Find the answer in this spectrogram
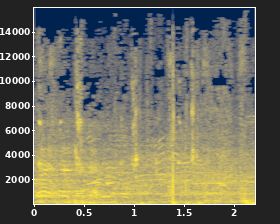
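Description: Basketball dribbled on a hardwood arena court, with a sharp knock about one and a half seconds in, over arena background noise and faint voices.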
